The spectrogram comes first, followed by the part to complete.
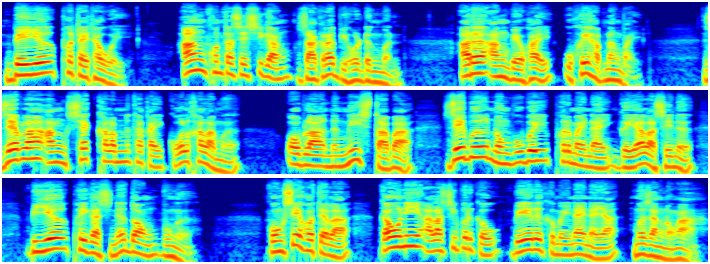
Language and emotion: Bodo, angry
